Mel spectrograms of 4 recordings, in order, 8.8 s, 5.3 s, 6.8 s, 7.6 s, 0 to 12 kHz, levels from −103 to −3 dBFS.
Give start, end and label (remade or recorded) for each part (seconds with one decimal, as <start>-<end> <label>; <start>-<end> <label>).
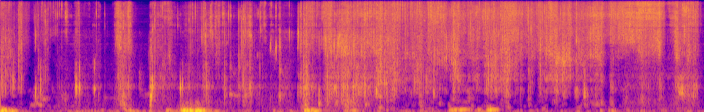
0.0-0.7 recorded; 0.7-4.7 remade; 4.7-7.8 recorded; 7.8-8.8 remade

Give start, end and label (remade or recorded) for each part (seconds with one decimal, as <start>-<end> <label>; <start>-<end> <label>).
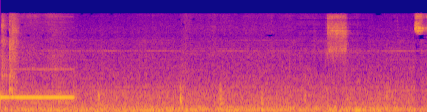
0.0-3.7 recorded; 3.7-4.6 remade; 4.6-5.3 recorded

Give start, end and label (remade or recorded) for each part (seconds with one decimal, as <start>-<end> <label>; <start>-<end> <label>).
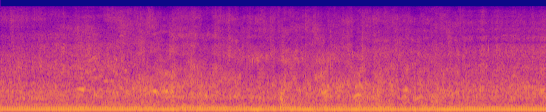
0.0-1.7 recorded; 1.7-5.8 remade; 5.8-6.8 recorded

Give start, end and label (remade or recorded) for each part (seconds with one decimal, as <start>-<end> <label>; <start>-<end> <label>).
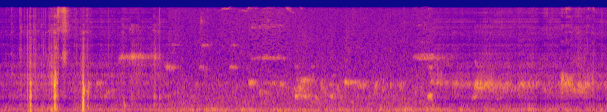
0.0-2.1 remade; 2.1-5.4 recorded; 5.4-7.6 remade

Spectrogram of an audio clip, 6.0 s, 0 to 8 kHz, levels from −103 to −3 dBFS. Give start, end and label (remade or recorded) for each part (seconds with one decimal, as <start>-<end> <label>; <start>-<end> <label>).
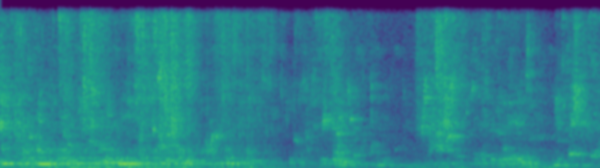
0.0-1.3 recorded; 1.3-3.1 remade; 3.1-6.0 recorded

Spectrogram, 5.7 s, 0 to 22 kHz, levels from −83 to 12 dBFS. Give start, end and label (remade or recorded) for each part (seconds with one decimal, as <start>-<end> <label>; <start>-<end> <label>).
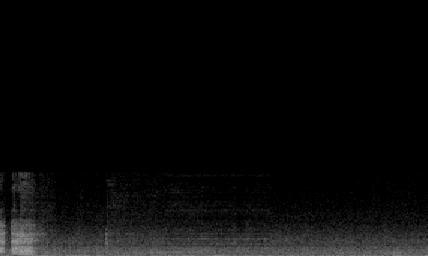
0.0-2.2 recorded; 2.2-3.6 remade; 3.6-5.7 recorded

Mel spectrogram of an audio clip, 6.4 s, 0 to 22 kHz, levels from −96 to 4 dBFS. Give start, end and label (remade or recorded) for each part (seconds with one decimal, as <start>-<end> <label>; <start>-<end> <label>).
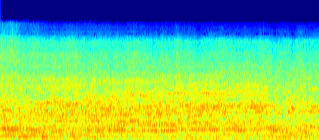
0.0-6.4 recorded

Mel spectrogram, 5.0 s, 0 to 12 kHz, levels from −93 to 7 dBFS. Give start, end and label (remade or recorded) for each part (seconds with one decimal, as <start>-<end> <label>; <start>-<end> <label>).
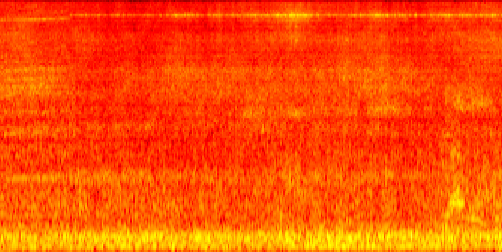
0.0-0.7 recorded; 0.7-5.0 remade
